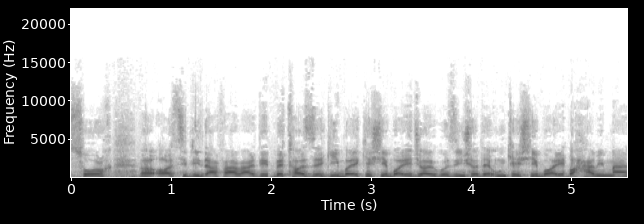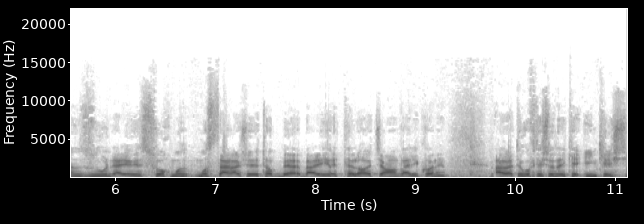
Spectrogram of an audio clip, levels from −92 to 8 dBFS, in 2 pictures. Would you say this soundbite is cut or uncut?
cut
